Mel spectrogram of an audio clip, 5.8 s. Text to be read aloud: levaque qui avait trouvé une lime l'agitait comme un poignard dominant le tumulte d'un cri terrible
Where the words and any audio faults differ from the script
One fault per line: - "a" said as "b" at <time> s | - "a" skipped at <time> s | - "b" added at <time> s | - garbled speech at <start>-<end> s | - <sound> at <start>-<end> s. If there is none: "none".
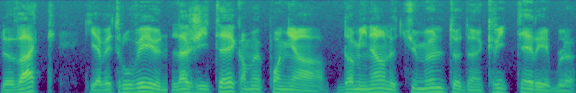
- "lime" skipped at 1.7 s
